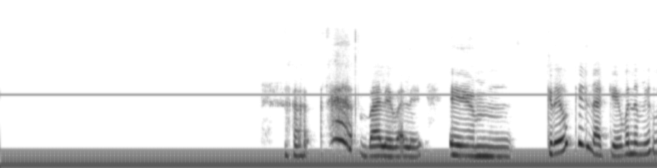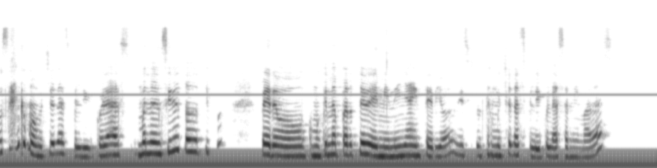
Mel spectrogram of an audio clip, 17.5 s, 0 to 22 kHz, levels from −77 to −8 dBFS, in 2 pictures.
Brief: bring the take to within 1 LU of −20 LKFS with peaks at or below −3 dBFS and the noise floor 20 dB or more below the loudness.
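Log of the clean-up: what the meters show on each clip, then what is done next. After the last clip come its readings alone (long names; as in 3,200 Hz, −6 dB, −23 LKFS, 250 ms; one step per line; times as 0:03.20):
mains hum 60 Hz; hum harmonics up to 300 Hz; level of the hum −31 dBFS; interfering tone 2,500 Hz; level of the tone −47 dBFS; integrated loudness −28.0 LKFS; sample peak −10.5 dBFS; target loudness −20.0 LKFS
→ mains-hum notches 60/120/180/240/300 Hz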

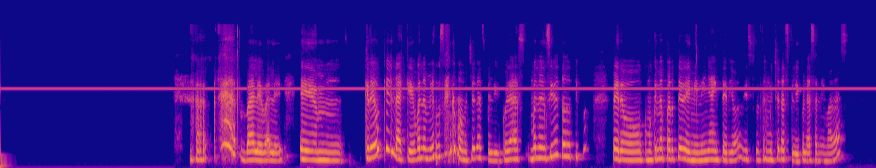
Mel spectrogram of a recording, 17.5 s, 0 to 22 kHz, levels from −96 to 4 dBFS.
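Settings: mains hum none found; interfering tone 2,500 Hz; level of the tone −47 dBFS
→ notch filter 2,500 Hz, Q 30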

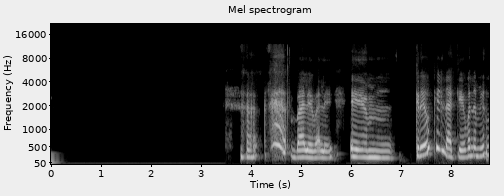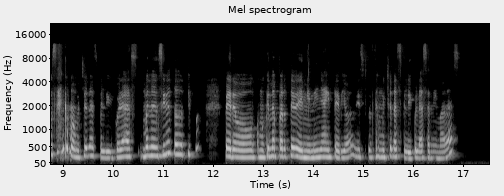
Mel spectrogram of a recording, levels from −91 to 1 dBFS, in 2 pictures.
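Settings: interfering tone none found; integrated loudness −27.5 LKFS; sample peak −12.0 dBFS; target loudness −20.0 LKFS
→ level +7.5 dB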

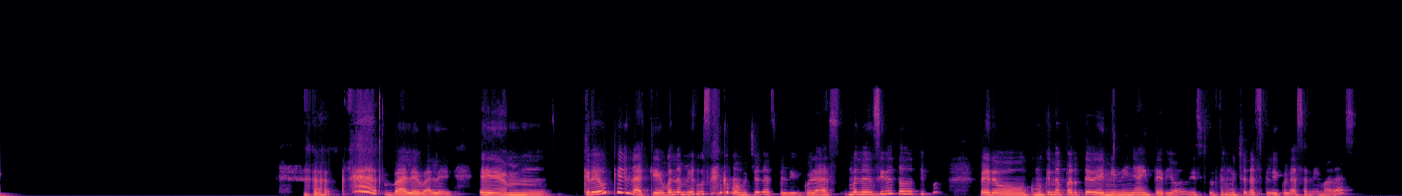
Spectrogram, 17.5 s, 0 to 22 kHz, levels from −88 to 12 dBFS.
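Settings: integrated loudness −20.0 LKFS; sample peak −4.5 dBFS; background noise floor −70 dBFS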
